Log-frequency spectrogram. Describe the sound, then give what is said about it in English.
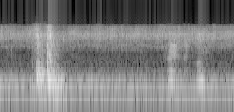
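A door swings shut with a dull thud, followed by two softer knocks or latch clicks a couple of seconds later, against a low steady hum. “So I might as well tell you the rest. Close the door.”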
